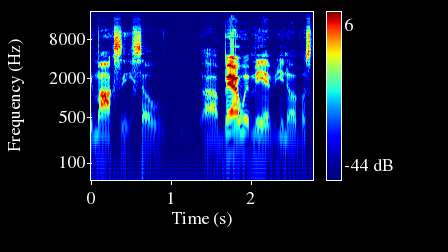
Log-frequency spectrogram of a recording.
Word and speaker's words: MOXC: Hey, we I don't know if you guys do like me, but I say I pronounce the symbol. I know that's kind of crazy. You're supposed to say MOXC. I just say Moxie.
